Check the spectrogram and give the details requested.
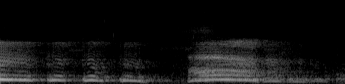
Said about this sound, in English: Let me clear my throat. Wait a minute.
